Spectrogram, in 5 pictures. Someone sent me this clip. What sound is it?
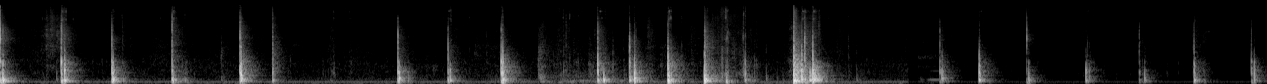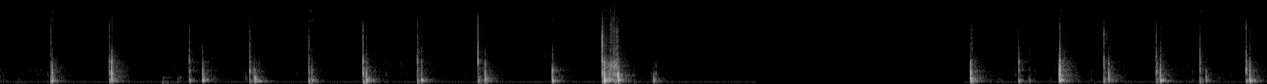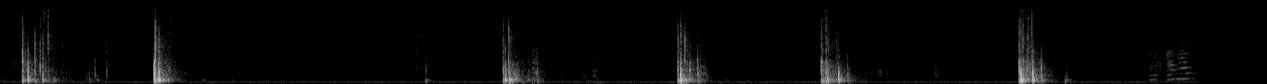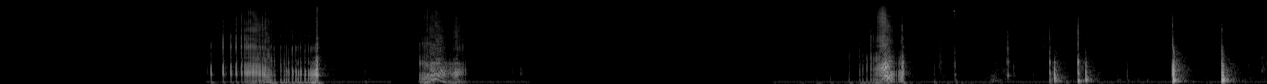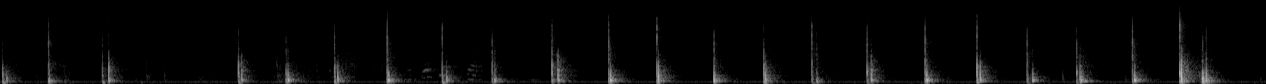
High-heeled shoe heavy weight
